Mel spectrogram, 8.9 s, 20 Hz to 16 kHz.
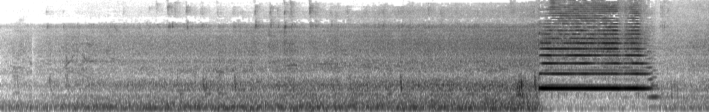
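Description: Romanian class 41 electric locomotive approaching with a passenger train, its low rumble growing steadily louder, then one steady horn blast of about a second and a quarter near the end, the loudest sound.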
